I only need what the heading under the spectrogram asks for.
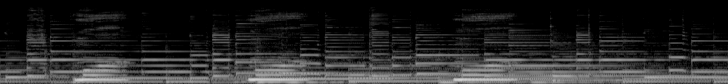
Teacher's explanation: Hai môi khép, ngạc mềm và lưỡi tệ hạ xuống tự nhiên. Khi phát âm, âm thanh từ mũi ra, dây thanh rung. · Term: âm môi mũi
